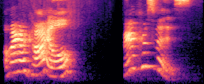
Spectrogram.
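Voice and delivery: high-pitched excited squeal of welcome; excited greeting. Real, not acted. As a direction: greet a friend with high, delighted surprise. Greets Kyle on seeing him.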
